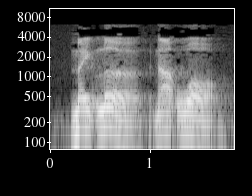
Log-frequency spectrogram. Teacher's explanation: You don't pronounce R's. The final R's in the South are not pronounced, usually not any in the middle.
